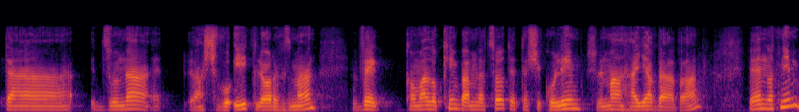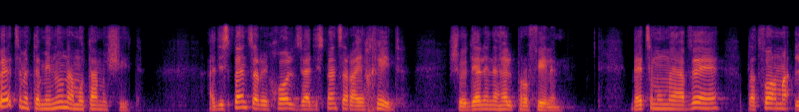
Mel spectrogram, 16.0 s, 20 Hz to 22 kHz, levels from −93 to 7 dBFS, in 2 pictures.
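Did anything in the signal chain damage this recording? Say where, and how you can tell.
Yes. Opus voice compression runs throughout the speech, at the codec stage: nothing survives above 8.7 kHz, and the voice sounds muffled, hoarse and faintly robotic. That points to SILK in wideband mode near 10 kbps, coding the excitation coarsely and trimming the band.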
